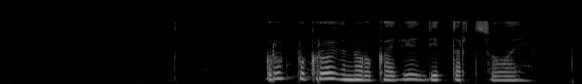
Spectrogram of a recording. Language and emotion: Russian, sad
